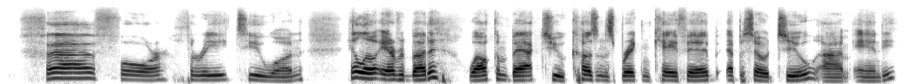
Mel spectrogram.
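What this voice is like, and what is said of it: Poor put-on southern accent. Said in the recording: “I just started doing a southern accent. Probably terrible”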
